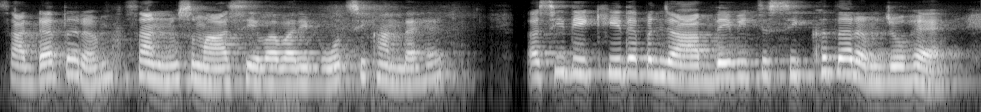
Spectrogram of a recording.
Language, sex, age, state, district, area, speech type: Punjabi, female, 45-60, Punjab, Patiala, urban, spontaneous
